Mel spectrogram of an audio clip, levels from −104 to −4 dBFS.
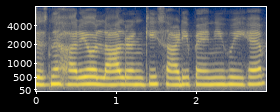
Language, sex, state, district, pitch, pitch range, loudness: Hindi, female, Jharkhand, Deoghar, 245 Hz, 245-255 Hz, -13 LUFS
